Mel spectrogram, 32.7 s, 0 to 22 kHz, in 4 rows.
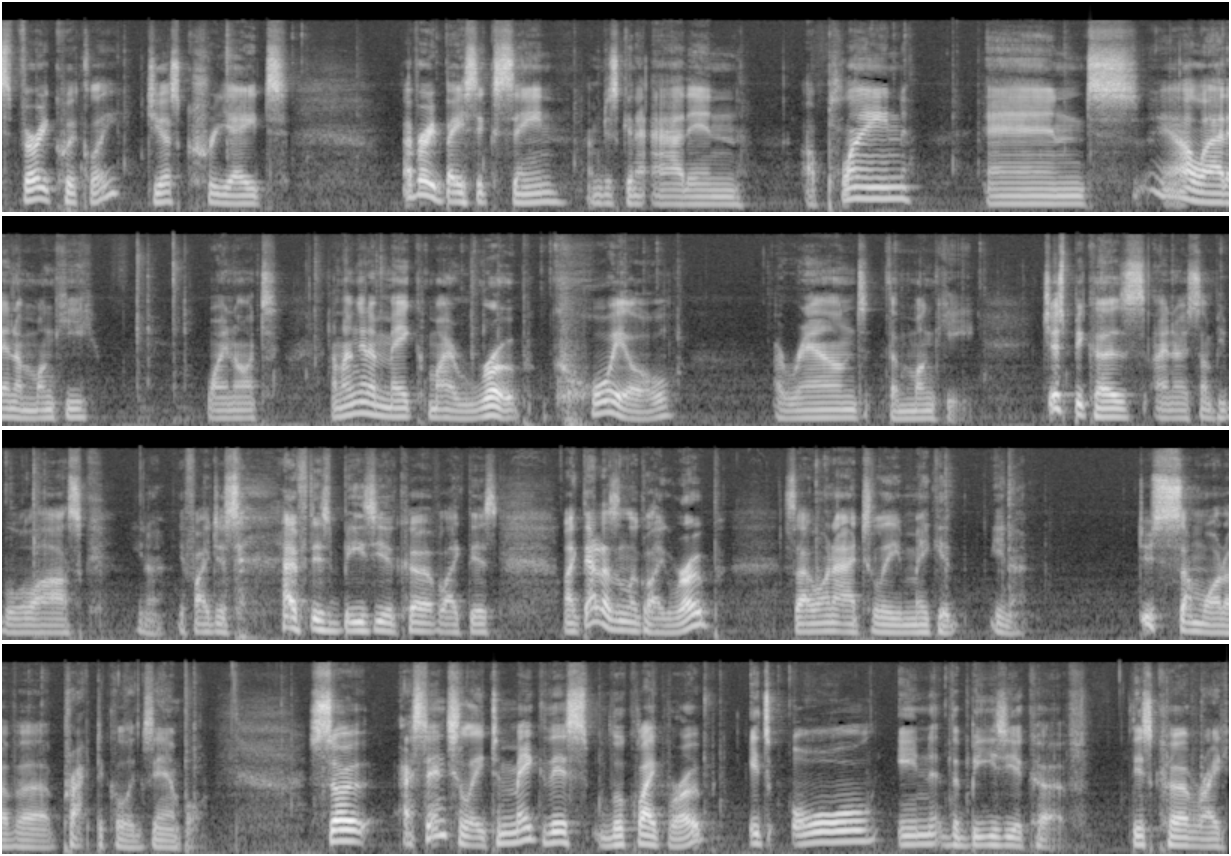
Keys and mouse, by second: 1.4 shift+a, 2.3 s, 5.9-8.1 drag, 6.7 shift+a, 9.0 KP_3, 9.3 KP_5, 10.4 r, 11.4 g, 11.9 s, 12.6 g, 14.3 r, 15.9 t, 16.6-17.8 drag, 16.6 t, 17.9 click, 19.7 middle click, 20.4-22.9 drag, 22.9 ctrl+2, 25.7 KP_7, 28.2 z, 29.2 Tab, 30.8 g, 32.2 g.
